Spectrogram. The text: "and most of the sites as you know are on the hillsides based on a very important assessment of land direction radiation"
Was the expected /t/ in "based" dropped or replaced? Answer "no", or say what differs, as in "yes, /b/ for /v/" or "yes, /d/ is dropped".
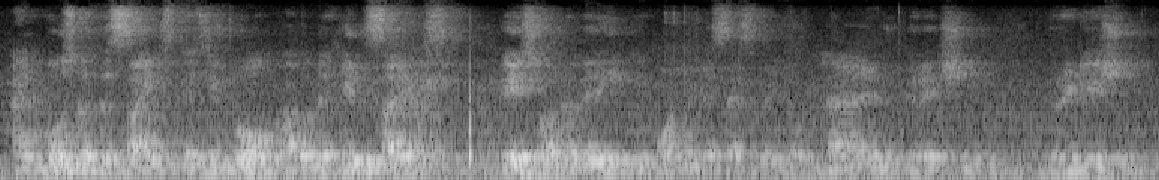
yes, /t/ is dropped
